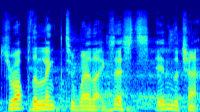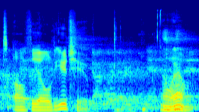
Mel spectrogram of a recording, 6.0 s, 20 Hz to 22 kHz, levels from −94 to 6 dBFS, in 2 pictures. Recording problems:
background chatter; noticeable; throughout; 2 voices, 15 dB below the speech

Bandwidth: 15 kHz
